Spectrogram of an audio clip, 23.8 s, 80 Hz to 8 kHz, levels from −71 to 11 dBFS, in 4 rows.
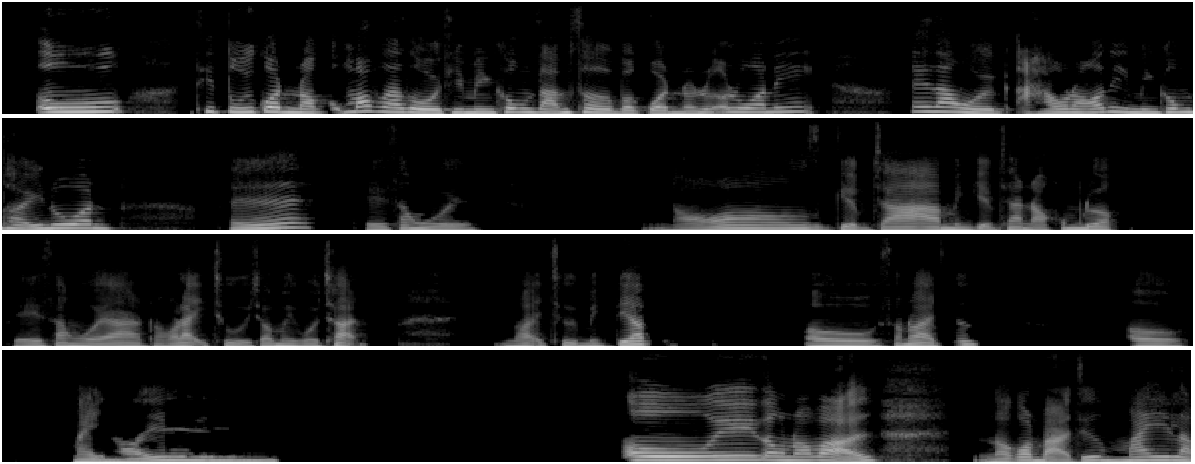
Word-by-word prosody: Ừ, 270 Hz, -, +6 dB, 0.7 s
thì 310 Hz, -, -3 dB
túi 275 Hz, 0 st, +1 dB
quần 290 Hz, -5 st, +5 dB
nó 225 Hz, -2 st, +3 dB
cũng 225 Hz, -, -7 dB
móc 320 Hz, +1 st, +2 dB
ra 280 Hz, -2 st, +2 dB
rồi, 225 Hz, -4 st, +6 dB
thì 225 Hz, -, +1 dB
mình 215 Hz, 0 st, +3 dB
không 265 Hz, +2 st, +1 dB
dám 220 Hz, -1 st, +2 dB
sờ 230 Hz, -2 st, +1 dB
vào 205 Hz, -1 st, -1 dB
quần 200 Hz, -1 st, 0 dB
nó 195 Hz, -, -1 dB
nữa 220 Hz, +8 st, -2 dB
luôn 270 Hz, -1 st, 0 dB
ấy. 310 Hz, +2 st, -6 dB, 0.5 s
Thế 315 Hz, 0 st, -2 dB
xong 300 Hz, -3 st, +2 dB
rồi 215 Hz, -3 st, +2 dB
áo 200 Hz, +5 st, -2 dB
nó 235 Hz, +3 st, +1 dB
thì 280 Hz, -, 0 dB
mình 215 Hz, -2 st, +3 dB
không 255 Hz, 0 st, +1 dB
thấy 225 Hz, -1 st, +1 dB
luôn. 265 Hz, -1 st, +2 dB, 0.6 s
Thế, 255 Hz, +9 st, 0 dB, 0.3 s
thế 175 Hz, +1 st, -6 dB
xong 205 Hz, +1 st, -3 dB
rồi 170 Hz, -2 st, -6 dB, 0.8 s
nó 220 Hz, +10 st, -3 dB
kiểm 160 Hz, -10 st, -5 dB
tra 185 Hz, +4 st, -1 dB
mình 180 Hz, -3 st, 0 dB
kiểm 140 Hz, -4 st, -6 dB
tra 185 Hz, +7 st, -4 dB
nó 150 Hz, -3 st, -3 dB
không 195 Hz, +3 st, -2 dB
được, 180 Hz, -3 st, 0 dB, 0.5 s
thế 140 Hz, +2 st, -6 dB
xong 170 Hz, 0 st, -5 dB
rồi 145 Hz, -1 st, -4 dB
á, 160 Hz, +1 st, -4 dB
nó 135 Hz, +3 st, -7 dB
lại 180 Hz, +1 st, -3 dB
chửi 170 Hz, -7 st, -8 dB
cho 160 Hz, -, -5 dB
mình 160 Hz, -3 st, -1 dB
một 140 Hz, -, -5 dB
trận, -, -, -3 dB, 0.6 s
nó 150 Hz, +2 st, -9 dB
lại 165 Hz, -, -5 dB
chửi 170 Hz, -3 st, -7 dB
mình 140 Hz, +1 st, -6 dB
tiếp. 220 Hz, +2 st, +4 dB, 0.8 s
Ừ, 160 Hz, -, -5 dB, 0.3 s
xong 180 Hz, -, -5 dB
nó 205 Hz, -, +1 dB
bảo 190 Hz, -, 0 dB
chứ, 220 Hz, +1 st, -5 dB, 0.7 s
ừ, 155 Hz, -2 st, -4 dB, 0.4 s
"Mày 170 Hz, 0 st, +2 dB
nói" 175 Hz, +6 st, +2 dB, 2.3 s
Ôi, 265 Hz, +1 st, +6 dB
xong 260 Hz, -2 st, +1 dB
nó 240 Hz, -, +1 dB
bảo 245 Hz, -1 st, +5 dB
ấy, 215 Hz, +4 st, +2 dB, 0.5 s
nó 170 Hz, +1 st, -3 dB
còn 230 Hz, -1 st, +2 dB
bảo 140 Hz, -9 st, +1 dB
chứ: 230 Hz, +6 st, -1 dB
"May 230 Hz, +4 st, +1 dB
là 225 Hz, -3 st, +2 dB
215 Hz, 195 wpm, -23 LUFS, 170-250 Hz, 2.3 s, Ừ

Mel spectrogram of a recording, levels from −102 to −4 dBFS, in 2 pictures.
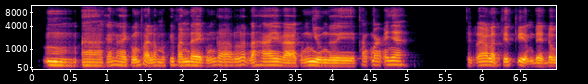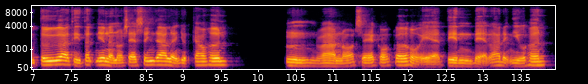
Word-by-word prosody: Ừm, 135 Hz, -4 st, +1 dB
à, 130 Hz, -1 st, -3 dB
cái 135 Hz, -, -4 dB
này 140 Hz, -3 st, -3 dB
cũng 125 Hz, +3 st, -2 dB
phải -, -, 0 dB
là 125 Hz, +2 st, -2 dB
một 125 Hz, -1 st, -7 dB
cái 140 Hz, -, -4 dB
vấn 135 Hz, +1 st, 0 dB
đề 130 Hz, -3 st, +3 dB
cũng 115 Hz, +4 st, -6 dB
đang 135 Hz, -1 st, -3 dB
rất 160 Hz, -, -4 dB
là -, -, -1 dB
hay 140 Hz, -1 st, 0 dB
và 115 Hz, -2 st, +1 dB
cũng 120 Hz, +5 st, -2 dB
nhiều 130 Hz, -4 st, +5 dB
người 115 Hz, -2 st, 0 dB
thắc 140 Hz, +5 st, -11 dB
mắc 145 Hz, -2 st, -4 dB
ấy 155 Hz, -, -4 dB
nha, 155 Hz, -1 st, -1 dB, 0.8 s
thực -, -, -13 dB
ra 140 Hz, +1 st, 0 dB
là 135 Hz, -, +3 dB
tiết 135 Hz, 0 st, -2 dB
kiệm 105 Hz, -, +2 dB
để 110 Hz, -2 st, +1 dB
đầu 120 Hz, +1 st, -2 dB
tư 155 Hz, +2 st, +6 dB
á, 165 Hz, -2 st, +5 dB
thì 115 Hz, -, -1 dB
tất 155 Hz, +4 st, -5 dB
nhiên 150 Hz, 0 st, +5 dB
là -, -, +4 dB
nó 115 Hz, 0 st, -1 dB
sẽ 125 Hz, +2 st, +2 dB
sinh 150 Hz, +4 st, 0 dB
ra 155 Hz, -1 st, +4 dB
lợi 140 Hz, -, +3 dB
nhuận -, -, -4 dB
cao 145 Hz, 0 st, -1 dB
hơn, 150 Hz, 0 st, +4 dB, 0.8 s
ừm, 115 Hz, -3 st, -1 dB
và 110 Hz, 0 st, -1 dB
nó 110 Hz, +3 st, -2 dB
sẽ 115 Hz, -2 st, -1 dB
có 125 Hz, +1 st, -3 dB
cơ 140 Hz, 0 st, +3 dB
hội, -, -, 0 dB
ờ, 90 Hz, -1 st, -1 dB
tiền 115 Hz, -3 st, +1 dB
đẻ -, -, -1 dB
ra 130 Hz, +2 st, -4 dB
được -, -, -3 dB
nhiều 110 Hz, -1 st, -2 dB
hơn, 140 Hz, 0 st, 0 dB
130 Hz, 255 wpm, -23 LUFS, 115-145 Hz, 0.8 s, tư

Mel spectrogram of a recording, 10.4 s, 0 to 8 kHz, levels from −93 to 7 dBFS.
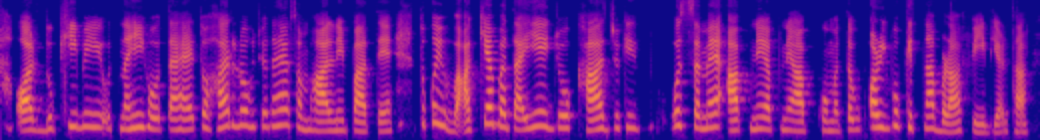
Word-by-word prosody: और 220 Hz, +2 st, +7 dB
दुखी 250 Hz, +7 st, -4 dB
भी 285 Hz, 0 st, -4 dB
उतना 250 Hz, -1 st, -5 dB
ही 270 Hz, +3 st, +1 dB
होता 235 Hz, -2 st, -2 dB
है। 230 Hz, +1 st, +1 dB
तो 280 Hz, -, -1 dB
हर 280 Hz, +4 st, +3 dB
लोग 315 Hz, -1 st, -3 dB
जो 295 Hz, -, -6 dB
है, 330 Hz, +1 st, +1 dB
सँभाल 220 Hz, -8 st, +1 dB
नहीं 215 Hz, 0 st, -5 dB
पाते 195 Hz, -1 st, +1 dB
हैं। 205 Hz, -, -2 dB, 0.3 s
तो 345 Hz, -, -8 dB
कोई 350 Hz, -1 st, -1 dB
वाक़या 355 Hz, +3 st, +3 dB
बताइए, 280 Hz, +2 st, +2 dB
जो 265 Hz, 0 st, -1 dB
ख़ास 235 Hz, +2 st, +5 dB
जो 265 Hz, -, -7 dB
कि 265 Hz, -2 st, -6 dB, 0.4 s
उस 320 Hz, 0 st, -2 dB
समय 270 Hz, +1 st, +4 dB
आपने 220 Hz, +3 st, +4 dB
अपने 230 Hz, -1 st, -3 dB
आप 200 Hz, -1 st, +1 dB
को 215 Hz, -, -5 dB
मतलब 215 Hz, +3 st, -7 dB
और 275 Hz, 0 st, +6 dB
वो -, -, +1 dB
कितना 265 Hz, -1 st, 0 dB
बड़ा 195 Hz, -4 st, +1 dB
फ़ेलियर 170 Hz, -4 st, -8 dB
था? -, -, -1 dB
245 Hz, 215 wpm, -26 LUFS, 215-285 Hz, 0.4 s, और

